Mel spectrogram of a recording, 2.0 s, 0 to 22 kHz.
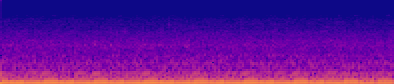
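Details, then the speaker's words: Repo car at Copart with 73,000 miles, idling after push-button start; deep steady even rumble, no knocks, ticks or misses, runs great despite flat back tire. "yeah back tire is flat but it runs great"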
